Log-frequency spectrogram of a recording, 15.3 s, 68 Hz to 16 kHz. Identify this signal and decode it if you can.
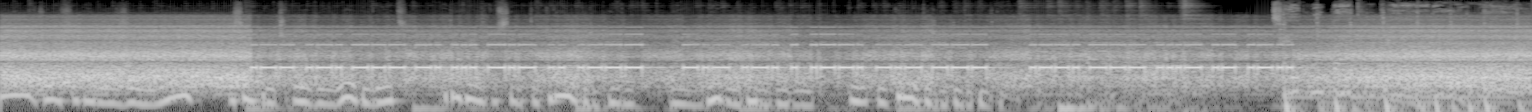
Morse code (Russian alphabet), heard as a keyed tone, hand-sent with a straight key, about 25 wpm, 600 Hz, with radio static, a narrow filter and room echo. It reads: ВРОНСКИЙ КРЕПКО ПОЖАЛ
